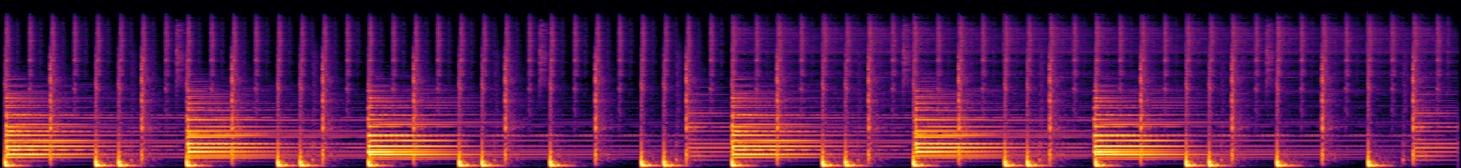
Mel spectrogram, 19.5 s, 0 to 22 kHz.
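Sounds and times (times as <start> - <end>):
Fmaj7 Em Am chord progression: 0.1 - 9.2, 9.8 - 19.4.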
